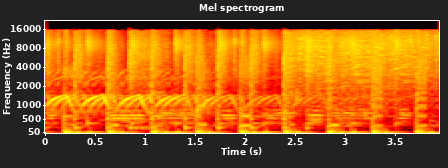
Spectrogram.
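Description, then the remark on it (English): Rising and falling siren wails repeat over a pounding, steady four-on-the-floor kick drum in a hard house track, loud, with the siren sweeps cycling quickly in time with the dance beat. “Can you hear the sirens? They're getting closer.”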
